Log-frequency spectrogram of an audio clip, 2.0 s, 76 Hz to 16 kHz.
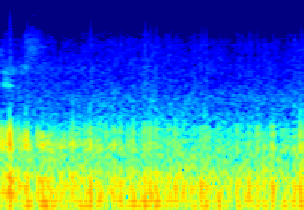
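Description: Falcon 9 first stage's nine Merlin engines heard from far off as a loud, steady low rumble with a rough, ragged texture.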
